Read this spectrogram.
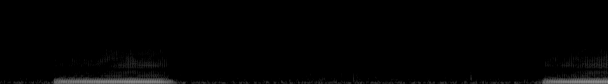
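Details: Snoring of a sleeper named Samson.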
